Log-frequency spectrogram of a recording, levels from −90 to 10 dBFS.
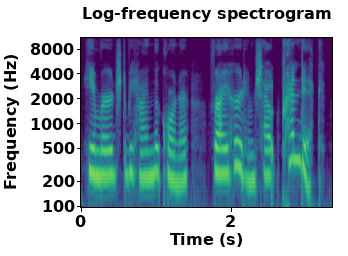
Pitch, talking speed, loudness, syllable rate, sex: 245 Hz, 195 wpm, -18 LUFS, 5.6 syllables/s, female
